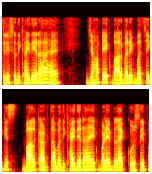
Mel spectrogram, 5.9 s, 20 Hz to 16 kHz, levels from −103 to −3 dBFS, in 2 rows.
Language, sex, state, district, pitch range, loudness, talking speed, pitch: Hindi, male, Jharkhand, Garhwa, 135-145 Hz, -18 LUFS, 245 wpm, 140 Hz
